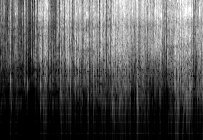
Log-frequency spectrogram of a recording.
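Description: Plastic packaging of a prefilled saline flush syringe being opened and handled by gloved hands: a dense crackling rustle with small clicks, louder from about a second in.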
